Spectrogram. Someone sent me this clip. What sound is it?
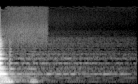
TECHNO ecco key
techno, noise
